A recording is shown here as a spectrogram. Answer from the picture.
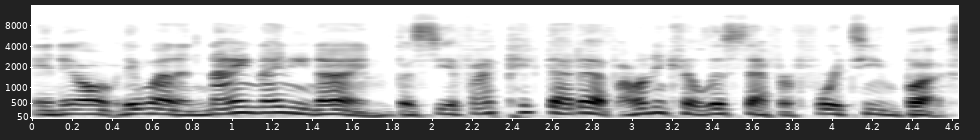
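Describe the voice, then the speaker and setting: Over a quiet background, a man speaks at a very fast pace with lively intonation and a somewhat breathy voice. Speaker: toy reseller and YouTuber. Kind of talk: casual vlog talk. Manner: relaxed; halting.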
